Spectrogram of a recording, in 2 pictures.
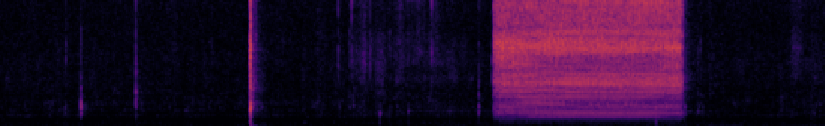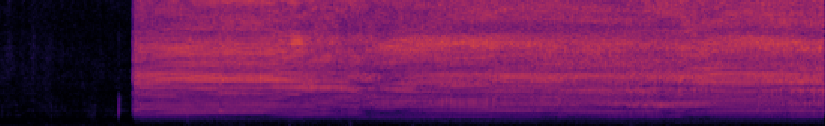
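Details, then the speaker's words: Cordless trimmer fitted with a manufacturer-supplied replacement blade: bursts of harsh, raspy, high-pitched buzz when switched on, and it is not cutting; it did not sound like this when new. Noisy running, cause unknown. "that sounds absolutely awful that did not sound like that at all when i first got it before i did any of these videos it did not sound like that"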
